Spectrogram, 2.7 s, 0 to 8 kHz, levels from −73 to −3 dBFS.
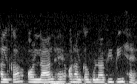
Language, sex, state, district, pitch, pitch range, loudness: Hindi, female, Jharkhand, Jamtara, 235 Hz, 225-245 Hz, -15 LUFS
